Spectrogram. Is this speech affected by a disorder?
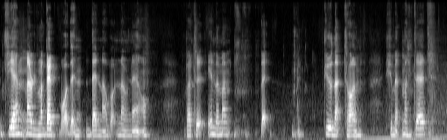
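Yes: cerebral palsy; diagnosed in early life, doctor told mother straight away.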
